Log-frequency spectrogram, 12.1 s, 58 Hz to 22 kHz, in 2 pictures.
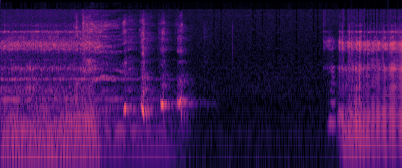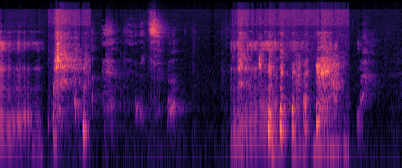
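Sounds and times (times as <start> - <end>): person snoring loudly: 0.0 - 1.8, 4.9 - 6.8, 9.5 - 11.3.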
